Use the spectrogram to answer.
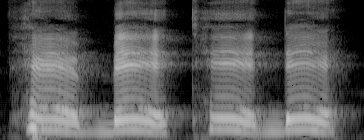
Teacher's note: أنا لما أقول plosive معناتها هاي أصوات انفجارية، أنا أحبس الهواء أطلقه مباشرة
